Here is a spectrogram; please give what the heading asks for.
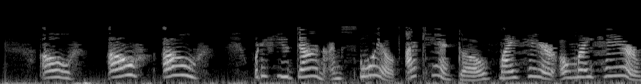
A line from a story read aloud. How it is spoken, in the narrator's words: wailed Meg, looking with despair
